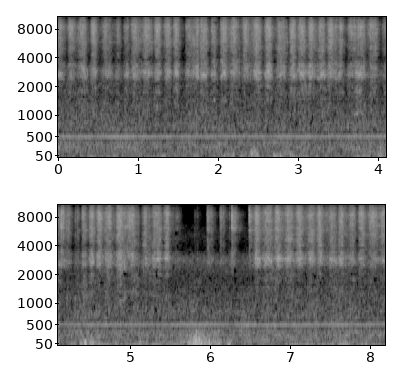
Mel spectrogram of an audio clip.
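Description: Wire whisk scraping round inside a fine stainless-steel mesh sieve, pushing cocoa powder through in quick, even strokes, with a short break about six seconds in.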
